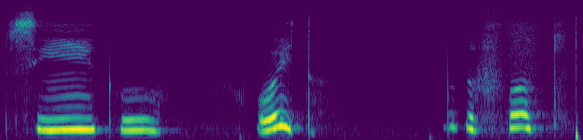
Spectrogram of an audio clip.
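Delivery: normal talking voice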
